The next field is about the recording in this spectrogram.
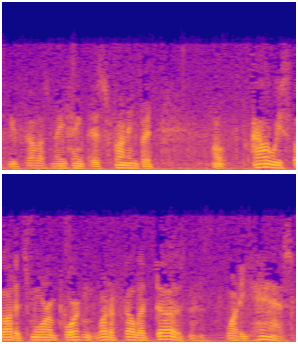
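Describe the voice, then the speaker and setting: This is a dull vintage radio recording with faint noise. A man plays an awkward young chemistry student with a medium-pitched voice, earnest and ambitious. He speaks hesitantly and very politely, quick to apologize. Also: close to an everyday voice. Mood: earnest, dreamy. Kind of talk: old-time radio drama acting. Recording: muffled, noisy old radio recording.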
